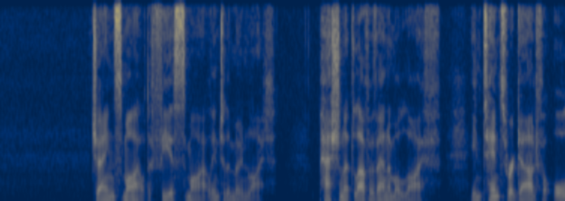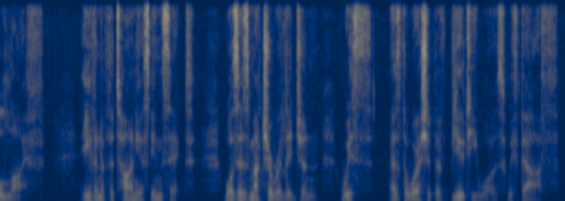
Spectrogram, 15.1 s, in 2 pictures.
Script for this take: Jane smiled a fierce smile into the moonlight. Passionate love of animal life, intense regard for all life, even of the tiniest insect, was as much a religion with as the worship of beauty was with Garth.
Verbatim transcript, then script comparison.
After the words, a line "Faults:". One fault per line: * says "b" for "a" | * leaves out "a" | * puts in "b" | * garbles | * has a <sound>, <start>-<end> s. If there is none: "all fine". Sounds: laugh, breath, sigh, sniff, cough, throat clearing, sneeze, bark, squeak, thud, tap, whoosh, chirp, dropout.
Jane smiled a fierce smile into the moonlight. Passionate love of animal life, intense regard for all life, even of the tiniest insect, was as much a religion with as the worship of beauty was with Garth.
Faults:
all fine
